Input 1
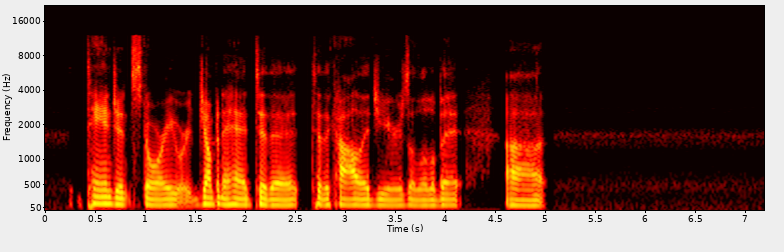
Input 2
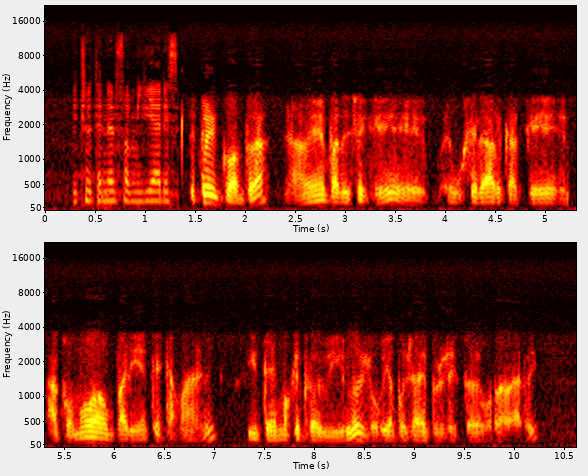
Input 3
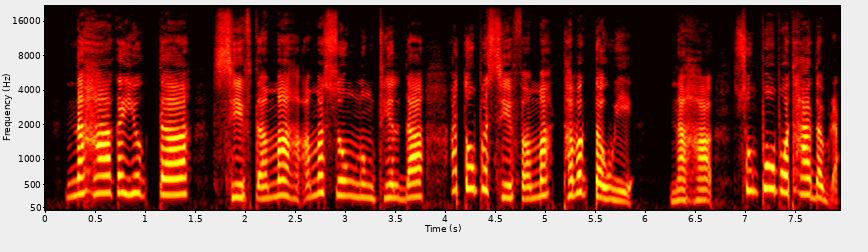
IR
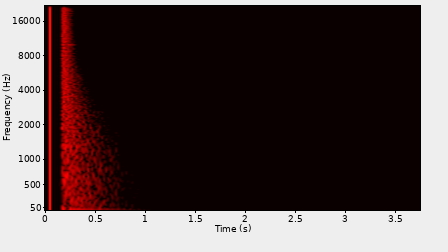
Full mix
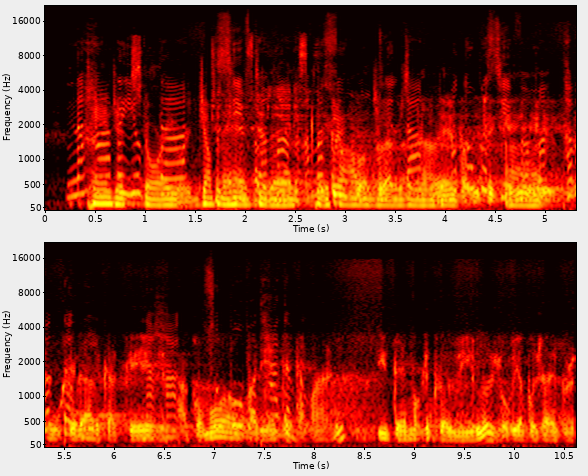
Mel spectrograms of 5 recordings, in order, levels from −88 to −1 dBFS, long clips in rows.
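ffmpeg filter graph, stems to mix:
-filter_complex "[0:a]volume=-1.5dB,asplit=2[a][b];[b]volume=-14dB[c];[1:a]acompressor=threshold=-24dB:ratio=6,adelay=1300,volume=1dB,asplit=2[d][e];[e]volume=-5dB[f];[2:a]alimiter=limit=-14dB:level=0:latency=1:release=65,volume=-3.5dB[g];[a][d]amix=inputs=2:normalize=0,crystalizer=i=0.5:c=0,alimiter=limit=-17dB:level=0:latency=1:release=263,volume=0dB[h];[3:a]atrim=start_sample=2205[i];[c][f]amix=inputs=2:normalize=0[j];[j][i]afir=irnorm=-1:irlink=0[k];[g][h][k]amix=inputs=3:normalize=0,equalizer=f=140:t=o:w=0.39:g=6.5,acrossover=split=470[l][m];[m]acompressor=threshold=-42dB:ratio=3[n];[l][n]amix=inputs=2:normalize=0"

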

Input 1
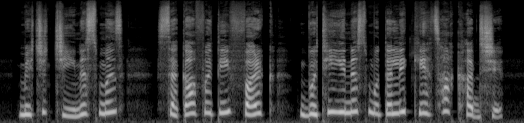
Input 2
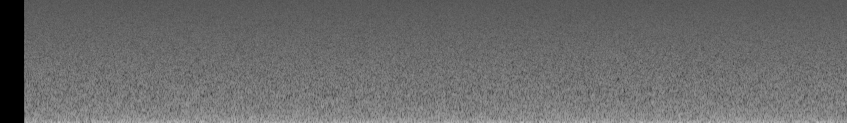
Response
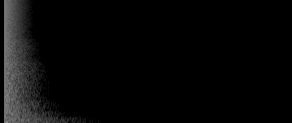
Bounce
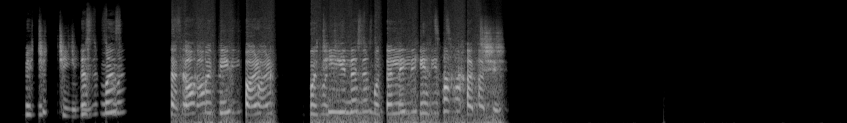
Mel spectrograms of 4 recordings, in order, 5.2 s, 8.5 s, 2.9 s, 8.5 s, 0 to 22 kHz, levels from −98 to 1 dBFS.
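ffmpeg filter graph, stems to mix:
-filter_complex "[0:a]highpass=f=280:w=0.5412,highpass=f=280:w=1.3066,acrossover=split=570 4600:gain=0.0708 1 0.0708[a][b][c];[a][b][c]amix=inputs=3:normalize=0,acontrast=49,volume=2.5dB,asplit=3[d][e][f];[e]volume=-19dB[g];[f]volume=-7dB[h];[1:a]acrossover=split=3800[i][j];[j]acompressor=threshold=-45dB:ratio=4:attack=1:release=60[k];[i][k]amix=inputs=2:normalize=0,adelay=1400,volume=-12.5dB,asplit=2[l][m];[m]volume=-9.5dB[n];[2:a]atrim=start_sample=2205[o];[g][n]amix=inputs=2:normalize=0[p];[p][o]afir=irnorm=-1:irlink=0[q];[h]aecho=0:1:114:1[r];[d][l][q][r]amix=inputs=4:normalize=0,agate=range=-58dB:threshold=-32dB:ratio=16:detection=peak,acrossover=split=1200|5100[s][t][u];[s]acompressor=threshold=-36dB:ratio=4[v];[t]acompressor=threshold=-31dB:ratio=4[w];[u]acompressor=threshold=-52dB:ratio=4[x];[v][w][x]amix=inputs=3:normalize=0"

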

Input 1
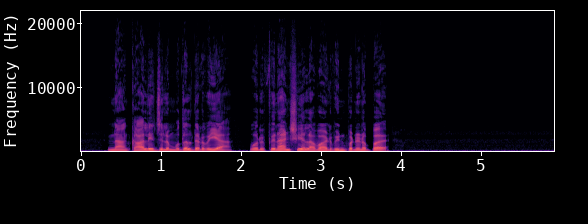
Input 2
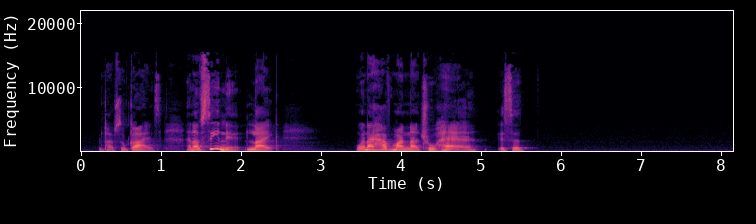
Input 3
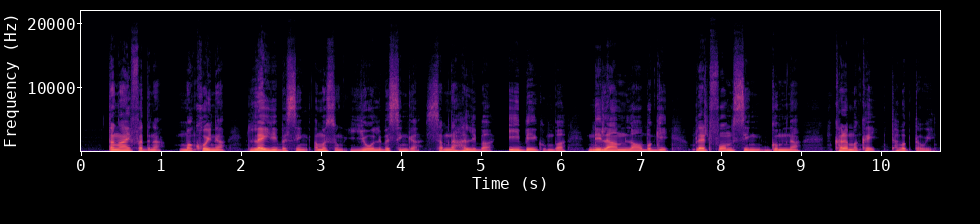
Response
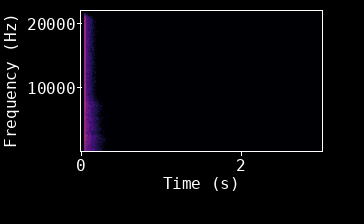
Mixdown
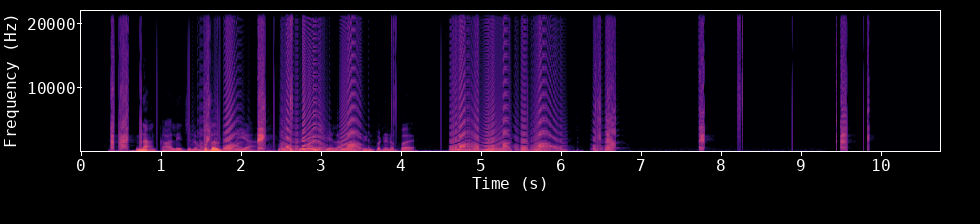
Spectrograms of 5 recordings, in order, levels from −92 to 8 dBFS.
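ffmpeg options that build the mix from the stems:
-filter_complex "[0:a]aemphasis=mode=reproduction:type=bsi,adelay=350,volume=3dB[a];[1:a]acrusher=samples=31:mix=1:aa=0.000001:lfo=1:lforange=18.6:lforate=2.1,adelay=1150,volume=-9.5dB[b];[2:a]dynaudnorm=f=180:g=3:m=7dB,highpass=1.5k,aeval=exprs='val(0)*gte(abs(val(0)),0.0562)':c=same,volume=-5.5dB,asplit=3[c][d][e];[d]volume=-23.5dB[f];[e]apad=whole_len=276689[g];[a][g]sidechaingate=range=-15dB:threshold=-54dB:ratio=16:detection=peak[h];[3:a]atrim=start_sample=2205[i];[f][i]afir=irnorm=-1:irlink=0[j];[h][b][c][j]amix=inputs=4:normalize=0"

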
